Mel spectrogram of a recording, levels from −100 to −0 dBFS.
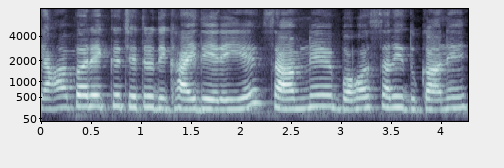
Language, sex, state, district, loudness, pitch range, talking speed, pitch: Hindi, female, Uttar Pradesh, Jalaun, -17 LUFS, 230-270 Hz, 180 wpm, 255 Hz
